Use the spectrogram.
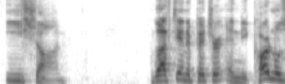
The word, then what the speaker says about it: Ixan: And then Eshawn Henderson, IXAN, pronounced Eshawn, left-handed pitcher in the Cardinals organization, 30 innings pitched this year, a 2.40 ERA, a 1.91 FIP.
